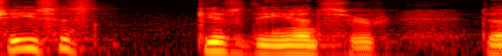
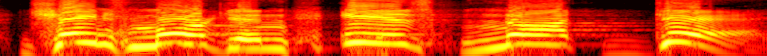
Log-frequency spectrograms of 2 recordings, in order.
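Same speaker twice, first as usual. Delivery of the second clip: very loud, high-pitched, booming, thundering voice; 12 semitones higher, 17 dB louder than usual. Retell how your ethics teacher stood up and spoke at a funeral, in Lewis Smedes's booming voice. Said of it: "in his booming voice said".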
